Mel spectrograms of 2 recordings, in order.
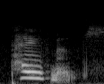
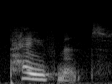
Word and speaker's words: pavement: to make concrete's cements pavement two syllables and we stress the first one pavement it's a noun and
